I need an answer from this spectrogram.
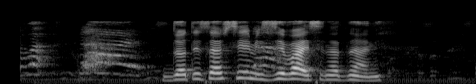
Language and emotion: Russian, angry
